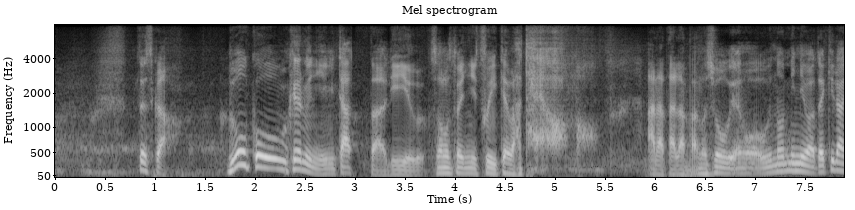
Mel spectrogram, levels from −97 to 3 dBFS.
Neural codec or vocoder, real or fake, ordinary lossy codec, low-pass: codec, 16 kHz, 1 kbps, X-Codec, HuBERT features, trained on LibriSpeech; fake; none; none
